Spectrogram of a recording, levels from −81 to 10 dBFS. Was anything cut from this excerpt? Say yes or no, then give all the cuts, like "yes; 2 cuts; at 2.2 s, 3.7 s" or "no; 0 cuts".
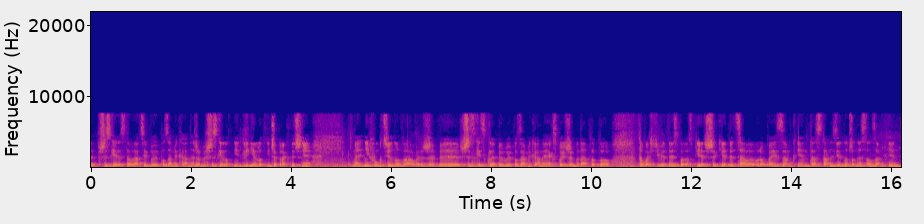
no; 0 cuts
